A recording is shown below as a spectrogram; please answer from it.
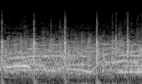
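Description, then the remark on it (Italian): An audience applauds a poet at a poetry reading, with a dense wash of clapping and a few sharper, evenly spaced claps standing out, as if some hands are keeping a beat. “Fate qualche applauso. Se non mi applaudite non leggo più.”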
